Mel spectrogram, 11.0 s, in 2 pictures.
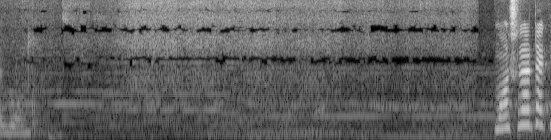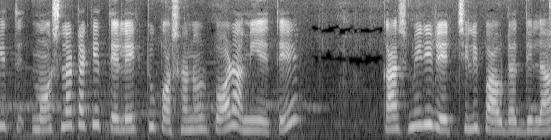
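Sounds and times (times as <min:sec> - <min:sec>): soft background music: 0:00.0 - 0:11.0
spices sizzling in hot oil: 0:00.0 - 0:11.0.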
